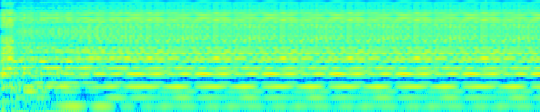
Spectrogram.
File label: synth clav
